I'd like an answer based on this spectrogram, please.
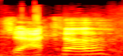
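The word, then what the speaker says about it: JAKQ: the second super set tie uh was called jacka uh and it's spelled j a uh kq uh and it's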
